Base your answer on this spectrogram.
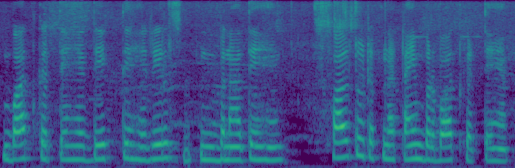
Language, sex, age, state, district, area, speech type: Urdu, female, 18-30, Bihar, Khagaria, rural, spontaneous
